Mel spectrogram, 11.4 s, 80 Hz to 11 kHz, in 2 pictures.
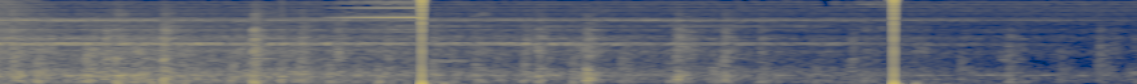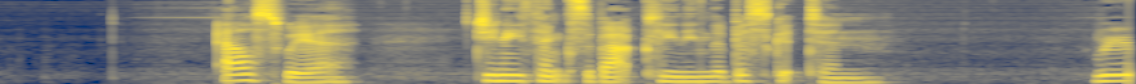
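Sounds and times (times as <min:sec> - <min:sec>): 
train rolling along the rails with a steady low rumble: 0:00.0 - 0:04.0
rhythmic clatter of train wheels: 0:00.0 - 0:04.2
speech: 0:06.9 - 0:10.2, 0:11.2 - 0:11.3.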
